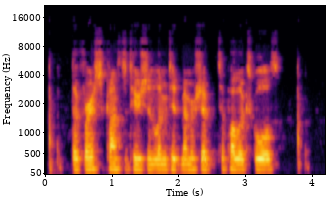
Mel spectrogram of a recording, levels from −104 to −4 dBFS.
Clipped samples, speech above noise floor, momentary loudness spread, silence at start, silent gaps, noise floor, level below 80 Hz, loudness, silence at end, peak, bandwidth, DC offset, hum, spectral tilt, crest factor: under 0.1%; 19 dB; 17 LU; 0.05 s; none; -36 dBFS; -62 dBFS; -18 LUFS; 0.4 s; -2 dBFS; 9.2 kHz; under 0.1%; none; -5.5 dB/octave; 16 dB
